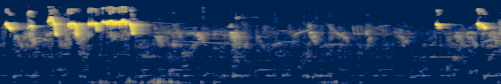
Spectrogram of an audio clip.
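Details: Young Argentine white goldfinch learning the "misisipi" song, still refining details; loud bursts of shrill, rapid trilled notes in the first two seconds, followed by quieter scratchy twitters and two bright high notes near the end.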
